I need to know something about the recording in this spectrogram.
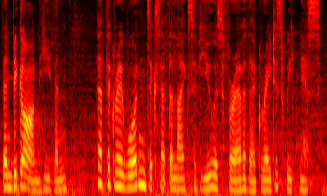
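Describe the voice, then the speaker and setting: An actress playing a stern, contemptuous cleric in a fantasy game, formal and haughty. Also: female voice, deep voice, brisk, soft background music, lightly acted. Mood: pious, scornful.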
